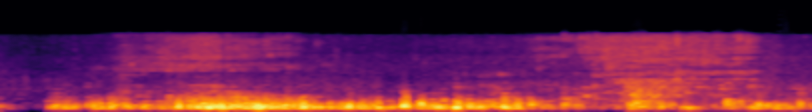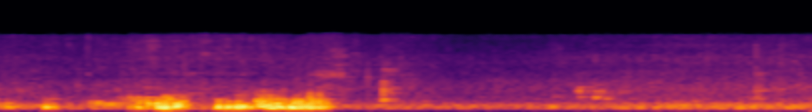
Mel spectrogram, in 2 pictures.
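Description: Gusty wind buffeting the microphone, with sea water washing and splashing against a concrete breakwater. The loudest surges come in the first two seconds, again around three and five seconds in, then settle to a steadier, quieter wash.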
